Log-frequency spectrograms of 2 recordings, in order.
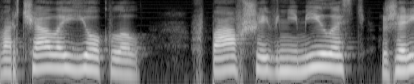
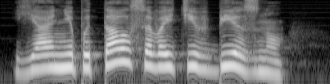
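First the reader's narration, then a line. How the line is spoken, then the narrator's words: Timid objection. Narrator (Russian): робко возразил Альтан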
